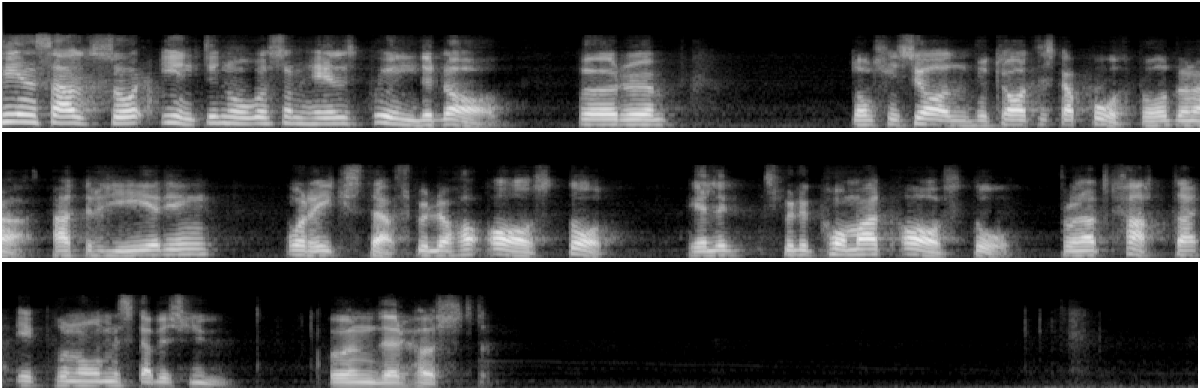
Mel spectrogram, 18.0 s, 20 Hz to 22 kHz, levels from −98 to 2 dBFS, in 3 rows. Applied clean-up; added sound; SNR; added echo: neural mask model DeepFilterNet 3.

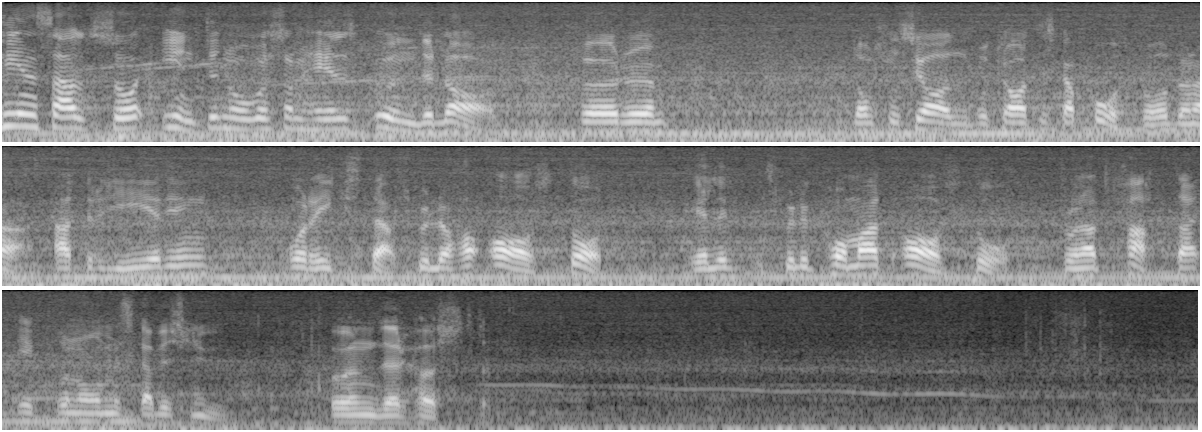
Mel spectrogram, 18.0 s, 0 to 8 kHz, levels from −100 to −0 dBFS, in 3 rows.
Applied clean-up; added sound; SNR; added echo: none; Engine; 9 dB; none.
